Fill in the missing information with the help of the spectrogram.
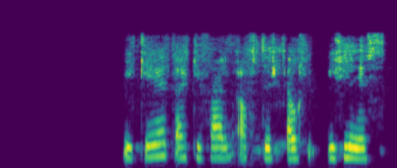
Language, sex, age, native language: Icelandic, female, 11, Icelandic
